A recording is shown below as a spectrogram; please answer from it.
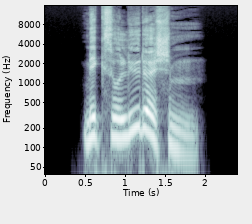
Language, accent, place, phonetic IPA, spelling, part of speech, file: German, Germany, Berlin, [ˈmɪksoˌlyːdɪʃm̩], mixolydischem, adjective, De-mixolydischem.ogg
- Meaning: strong dative masculine/neuter singular of mixolydisch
